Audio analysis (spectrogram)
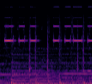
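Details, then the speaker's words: Dead Instant Pot, plugged in, voltage tester on power-source (red wire) end of thermal fuse: rapid high-pitched beeping about four chirps a second showing voltage. "I will use the tester to check that end of the fuse connected to the power source with the red wire and as you can hear the frequent beeping means the voltage is"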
